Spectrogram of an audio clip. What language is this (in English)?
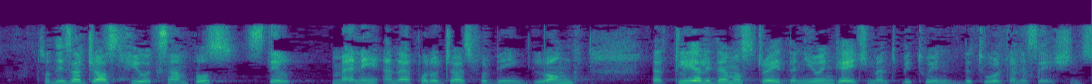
English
